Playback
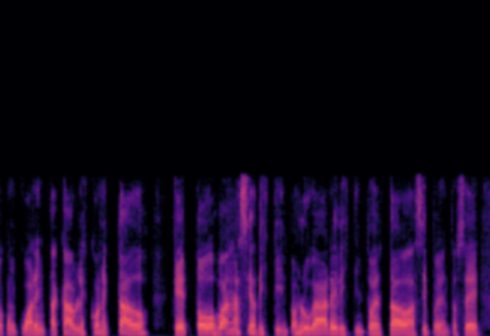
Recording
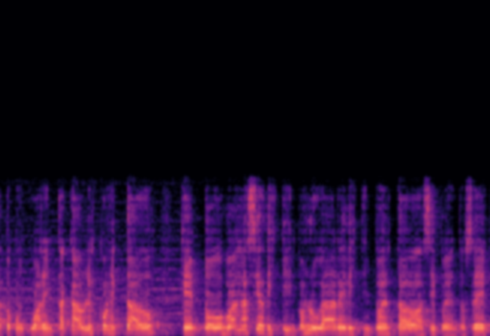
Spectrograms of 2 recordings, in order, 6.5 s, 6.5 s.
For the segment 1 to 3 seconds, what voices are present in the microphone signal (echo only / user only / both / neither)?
echo only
